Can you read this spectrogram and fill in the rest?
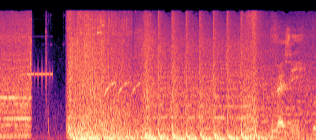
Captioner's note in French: bip, alarme de voiture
